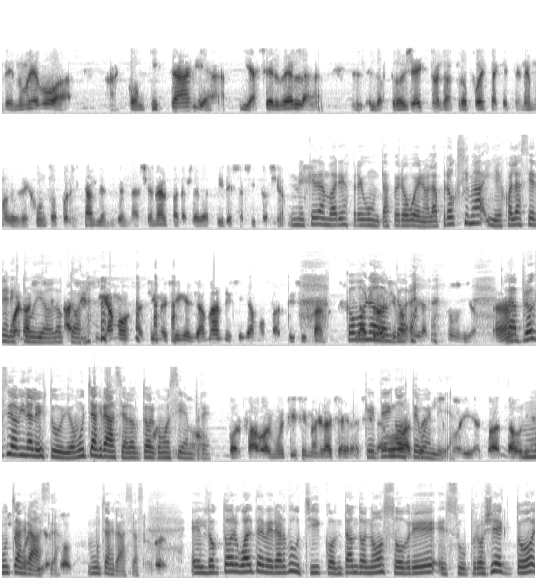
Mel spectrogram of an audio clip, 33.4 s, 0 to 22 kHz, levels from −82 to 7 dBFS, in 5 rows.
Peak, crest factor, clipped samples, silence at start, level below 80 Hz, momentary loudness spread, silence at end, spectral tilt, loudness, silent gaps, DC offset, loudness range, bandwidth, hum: 0 dBFS; 20 dB; under 0.1%; 0.05 s; -68 dBFS; 15 LU; 0 s; -6 dB/octave; -20 LUFS; none; under 0.1%; 8 LU; 11.5 kHz; none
